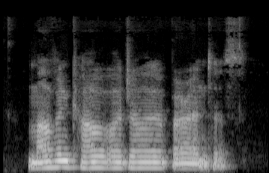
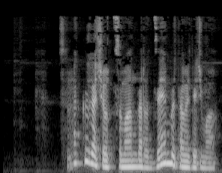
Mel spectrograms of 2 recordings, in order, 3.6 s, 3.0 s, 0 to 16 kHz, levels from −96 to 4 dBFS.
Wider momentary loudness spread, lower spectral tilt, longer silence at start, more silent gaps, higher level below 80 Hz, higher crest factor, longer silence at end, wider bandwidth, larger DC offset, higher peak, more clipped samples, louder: first, 12 LU vs 7 LU; first, -8.5 dB/octave vs -6 dB/octave; second, 0.4 s vs 0.8 s; neither; about the same, -60 dBFS vs -56 dBFS; about the same, 14 dB vs 16 dB; first, 0.4 s vs 0.1 s; about the same, 10.5 kHz vs 11.5 kHz; neither; about the same, -6 dBFS vs -6 dBFS; neither; about the same, -21 LUFS vs -21 LUFS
